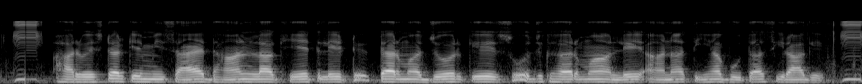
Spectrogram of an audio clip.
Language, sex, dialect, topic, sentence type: Chhattisgarhi, male, Central, agriculture, statement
